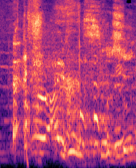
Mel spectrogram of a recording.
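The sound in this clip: A short, sharp sneeze from a woman allergic to flowers, followed at once by voiced sounds as people talk.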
